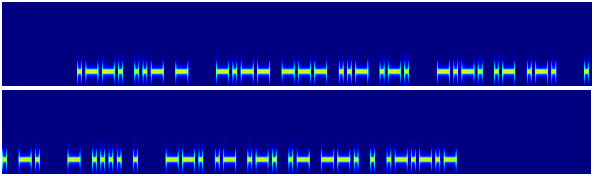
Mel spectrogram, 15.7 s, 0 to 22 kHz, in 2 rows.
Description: Morse code, heard as a keyed tone, about 22 wpm, 700 Hz. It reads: PUT YOUR CAR IN THE GARAGE.
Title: Sentences from Top 1600 Words 22wpm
